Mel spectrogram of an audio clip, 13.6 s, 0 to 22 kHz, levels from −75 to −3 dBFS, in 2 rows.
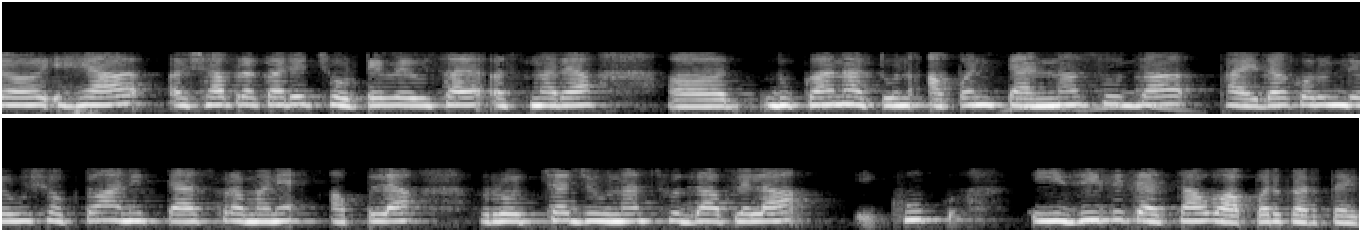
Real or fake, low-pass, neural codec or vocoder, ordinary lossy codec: real; 7.2 kHz; none; AAC, 16 kbps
